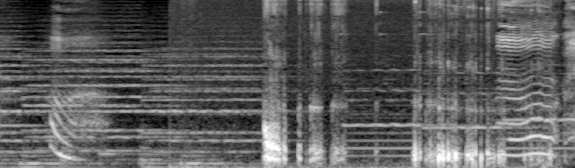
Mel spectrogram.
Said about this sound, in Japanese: 腹の虫も騒いでおるわ。雨水しか口にしておらぬしの。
